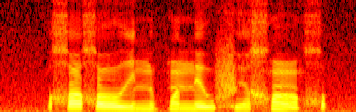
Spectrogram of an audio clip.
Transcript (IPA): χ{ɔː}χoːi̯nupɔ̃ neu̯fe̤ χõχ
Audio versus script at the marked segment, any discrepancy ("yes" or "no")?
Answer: no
